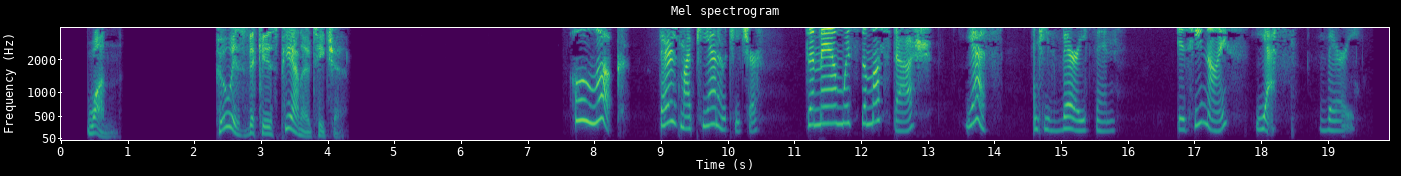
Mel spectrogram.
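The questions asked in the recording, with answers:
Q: Who is Vicky's piano teacher?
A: The thin man with the mustache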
